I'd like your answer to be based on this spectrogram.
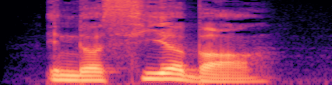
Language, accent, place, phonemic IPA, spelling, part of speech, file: German, Germany, Berlin, /ɪndɔˈsiːɐ̯baːɐ̯/, indossierbar, adjective, De-indossierbar.ogg
- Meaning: endorsable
